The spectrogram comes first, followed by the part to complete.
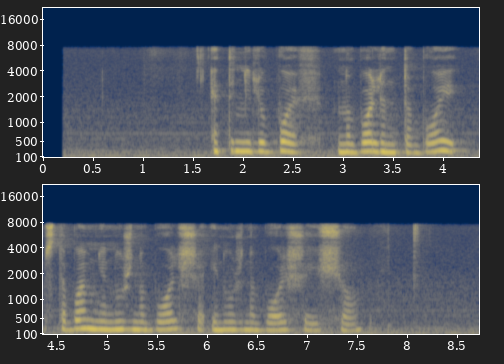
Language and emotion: Russian, neutral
